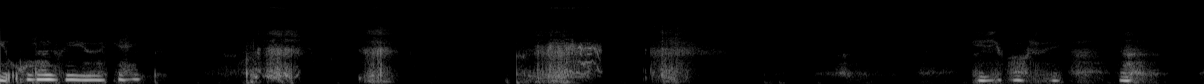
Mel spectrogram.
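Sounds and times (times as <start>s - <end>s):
person blowing congested nose: 2.4s - 3.0s, 3.6s - 4.0s, 5.2s - 7.1s.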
